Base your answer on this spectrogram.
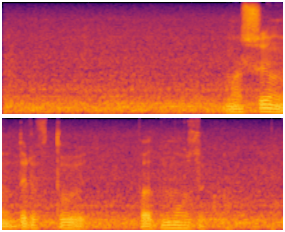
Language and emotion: Russian, neutral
